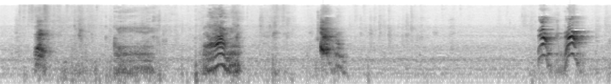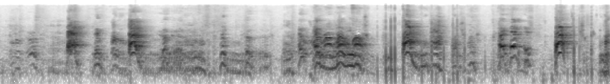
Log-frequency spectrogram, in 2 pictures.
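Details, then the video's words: Chihuahua protesting her first clothing, angry and wanting them off: bursts of sharp barks mixed with growling, a quiet pause in the middle, then a rapid, busy run of barks and growls toward the end. "Chihuahua protestando por su ropa"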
